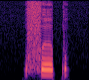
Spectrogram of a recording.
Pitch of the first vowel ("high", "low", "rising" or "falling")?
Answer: low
